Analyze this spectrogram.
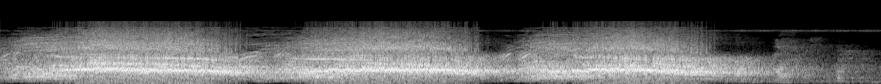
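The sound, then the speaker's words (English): Devotees loudly chant "Hari Bol" in greeting: three long, full-throated group shouts in a row, each swelling and holding for about two seconds, before the voices fade out. “And so we greet all the devotees who just came and those devotees who had already been here with our very loud and hearty Hari Bol.”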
